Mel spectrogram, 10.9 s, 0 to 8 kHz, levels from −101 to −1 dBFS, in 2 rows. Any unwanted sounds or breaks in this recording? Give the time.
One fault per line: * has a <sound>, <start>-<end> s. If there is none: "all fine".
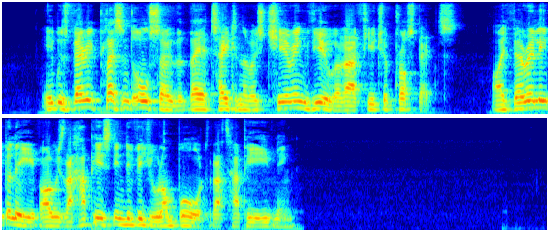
all fine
